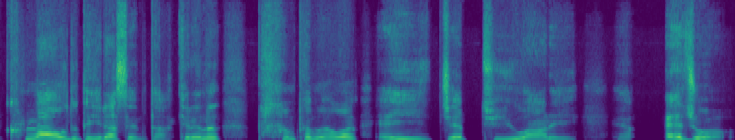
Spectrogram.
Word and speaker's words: Azure: 근데 클라우드 데이터 센터, 걔네는 상표명을 AZURE, Azure 발음하는데 Azure의 성장률이 무려 35%가 됐어요.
